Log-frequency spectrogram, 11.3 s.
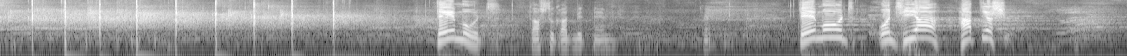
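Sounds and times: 
applause: 0.0s - 3.7s
speech: 4.4s - 6.2s, 8.0s - 10.2s.

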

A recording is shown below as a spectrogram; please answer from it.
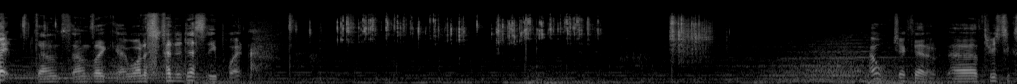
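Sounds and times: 
speech: 0.0s - 2.8s, 9.0s - 10.1s
dice being rolled: 2.9s - 6.1s, 6.7s - 7.3s.

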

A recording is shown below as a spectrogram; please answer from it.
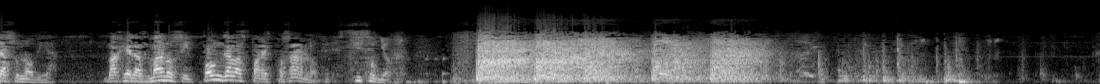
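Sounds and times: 
speech: 0.0s - 5.9s
heavy thuds: 4.6s - 9.8s
gunshot in a Spanish-language radio drama: 4.7s - 8.0s.

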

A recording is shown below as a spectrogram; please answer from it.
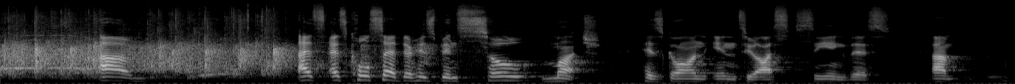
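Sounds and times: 
cheer or whoop: 0.0s - 2.6s
crowd clapping: 0.0s - 4.4s
speech: 1.0s - 9.7s.

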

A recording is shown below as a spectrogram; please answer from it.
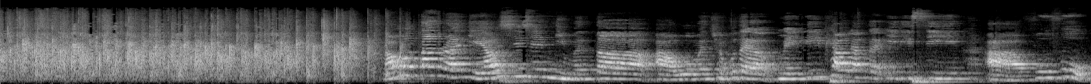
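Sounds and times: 
audience applause: 0.0s - 4.1s
speech: 4.8s - 10.9s.

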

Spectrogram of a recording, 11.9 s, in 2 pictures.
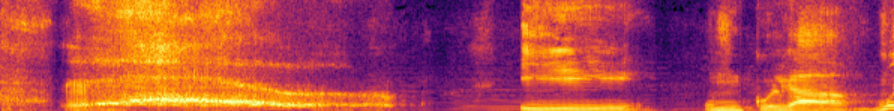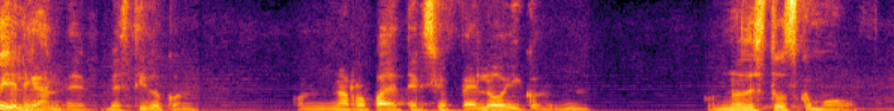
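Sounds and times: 
person imitating a king's grunt: 0.0s - 2.7s
speech: 3.4s - 3.8s, 4.7s - 7.4s, 8.0s - 10.0s, 10.7s - 11.8s.

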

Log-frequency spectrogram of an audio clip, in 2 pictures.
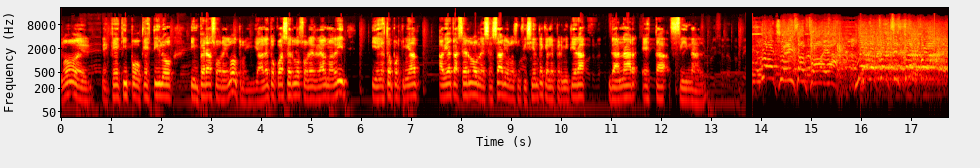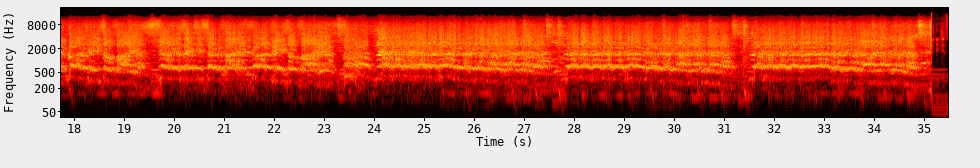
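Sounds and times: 
speech: 0.0s - 13.0s
sharp yells: 13.8s - 35.0s
football team chanting and shouting in a dressing room: 13.8s - 35.2s
hands clapping: 14.3s - 18.2s.

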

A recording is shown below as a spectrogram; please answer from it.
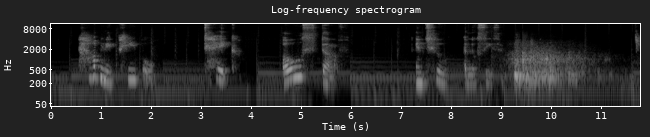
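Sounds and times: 
speech: 0.6s - 2.2s, 3.3s - 3.8s, 4.6s - 6.1s, 7.3s - 9.7s
thunder: 9.0s - 11.4s.

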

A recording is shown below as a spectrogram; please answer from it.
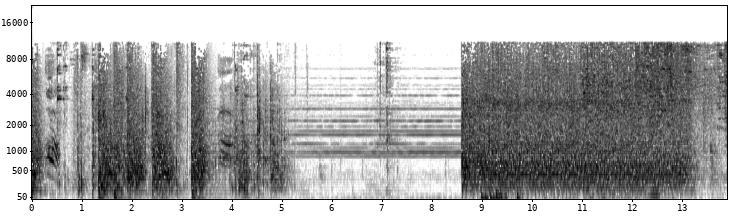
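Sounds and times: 
shattering glass: 0.1s - 5.4s, 11.0s - 13.8s
clattering debris: 0.2s - 5.5s, 11.0s - 13.8s
rapid automatic gunfire shooting up a bar: 1.3s - 3.6s, 8.6s - 13.2s
ringing tones: 4.0s - 10.0s.

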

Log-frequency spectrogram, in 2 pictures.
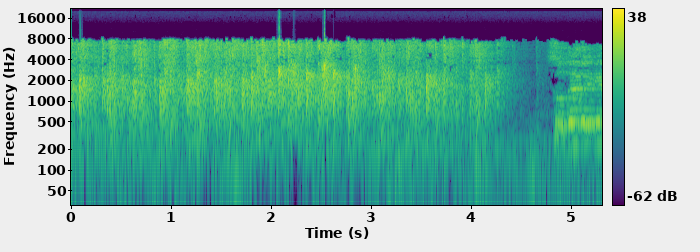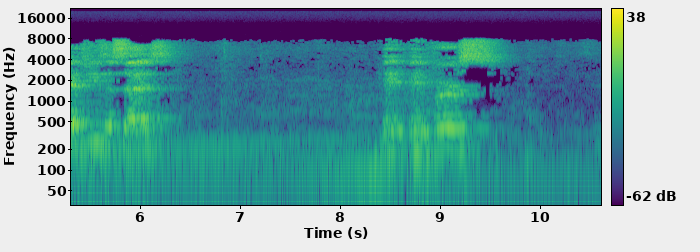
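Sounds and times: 
crowd applauding: 0.0s - 4.5s
speech: 5.8s - 6.4s, 8.4s - 9.5s.

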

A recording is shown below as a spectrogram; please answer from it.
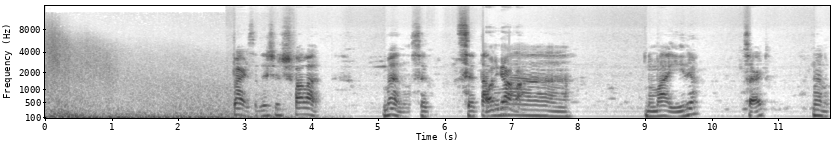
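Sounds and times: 
bomb explosion sound effect: 0.0s - 4.7s
speech: 2.8s - 4.2s, 5.1s - 8.0s, 9.0s - 10.9s, 11.5s - 11.7s.

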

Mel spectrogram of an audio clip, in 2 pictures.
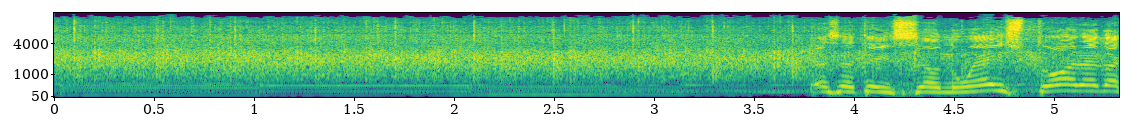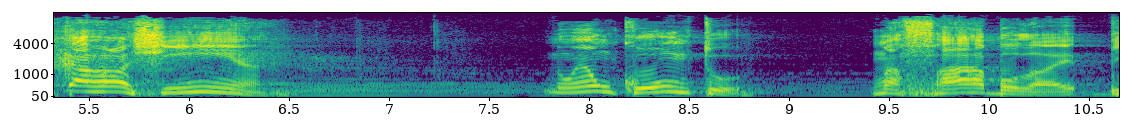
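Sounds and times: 
audience applause: 0.0s - 6.1s
organ or keyboard chords: 0.0s - 10.6s
speech: 3.8s - 6.5s, 7.8s - 10.6s.

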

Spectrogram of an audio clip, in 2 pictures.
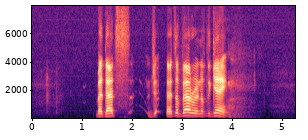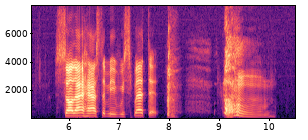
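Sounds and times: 
speech: 1.3s - 4.1s, 5.8s - 8.1s, 9.1s - 9.8s
harsh cough trailing into a hoarse groan: 8.0s - 8.3s, 9.0s - 10.2s.

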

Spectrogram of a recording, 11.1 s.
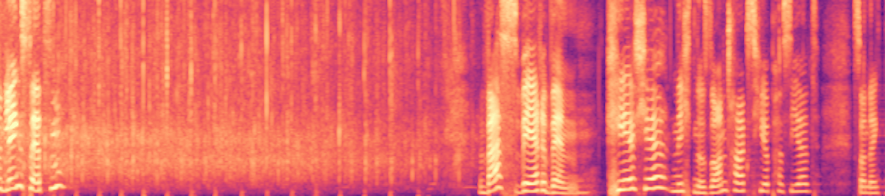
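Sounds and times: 
speech: 0.0s - 1.1s, 6.0s - 11.0s
audience applause: 0.0s - 6.1s.

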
